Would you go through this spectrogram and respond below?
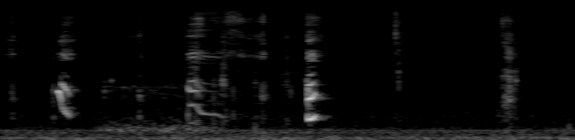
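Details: A Yorkshire Terrier, "talking" with a puppy, gives three short, high whines that slide downward, spaced about a second apart.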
